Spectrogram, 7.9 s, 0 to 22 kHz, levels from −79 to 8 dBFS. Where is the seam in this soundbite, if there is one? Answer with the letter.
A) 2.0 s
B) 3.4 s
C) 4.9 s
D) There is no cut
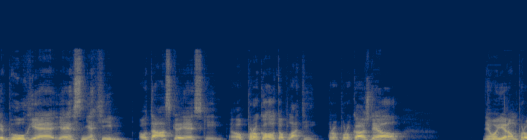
B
